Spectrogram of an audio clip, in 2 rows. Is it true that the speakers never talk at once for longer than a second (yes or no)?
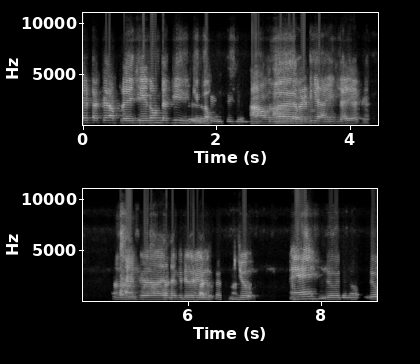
yes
